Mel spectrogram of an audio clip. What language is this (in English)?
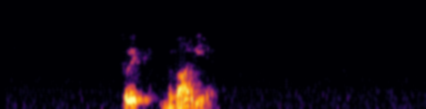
Western Frisian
